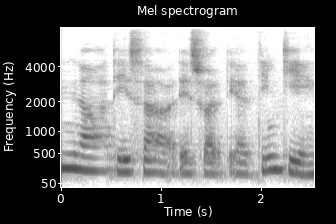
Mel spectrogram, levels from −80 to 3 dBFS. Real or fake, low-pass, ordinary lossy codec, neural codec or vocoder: fake; none; none; codec, 16 kHz, 0.8 kbps, ZipCodec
